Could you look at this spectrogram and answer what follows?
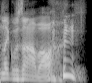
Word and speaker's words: Leguizamo: she loves john lewis this is john leguizamo right that's where he pronounces it it's john leguizamo thanks mom shout out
